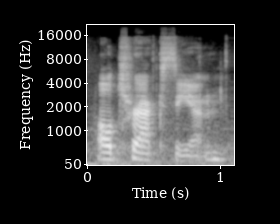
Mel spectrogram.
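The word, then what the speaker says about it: Ultraxion: Ultraxian.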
